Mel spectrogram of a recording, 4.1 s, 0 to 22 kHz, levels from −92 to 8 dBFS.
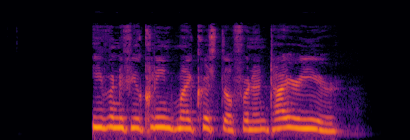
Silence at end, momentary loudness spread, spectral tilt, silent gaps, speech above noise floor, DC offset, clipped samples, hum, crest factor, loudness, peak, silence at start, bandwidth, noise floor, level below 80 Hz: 0.7 s; 7 LU; -6 dB/octave; none; over 68 dB; under 0.1%; under 0.1%; none; 14 dB; -23 LUFS; -10 dBFS; 0.9 s; 11.5 kHz; under -90 dBFS; -68 dBFS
